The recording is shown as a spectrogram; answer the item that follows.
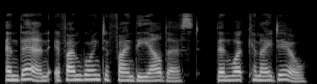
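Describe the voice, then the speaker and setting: Teaching software step by step, this female trainer repeats the important points and poses questions to the people she's teaching. Her voice is mid-range at a normal speed, and the sound is clean, dry studio audio.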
